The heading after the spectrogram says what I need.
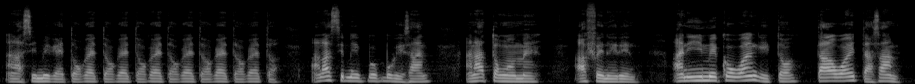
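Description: A short piece of speech, and nothing technically wrong turns up anywhere in it.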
